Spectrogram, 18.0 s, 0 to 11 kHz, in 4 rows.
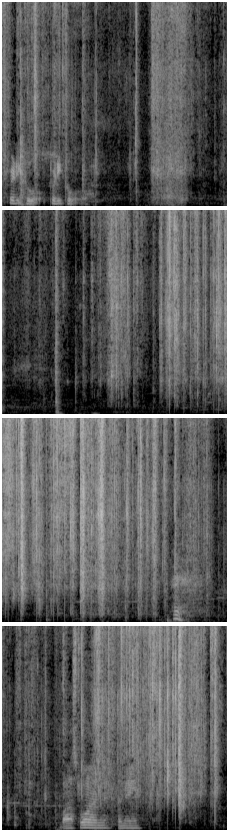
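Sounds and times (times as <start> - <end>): foil wrapper crinkling and tearing: 6.4 - 13.2, 14.2 - 18.0.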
